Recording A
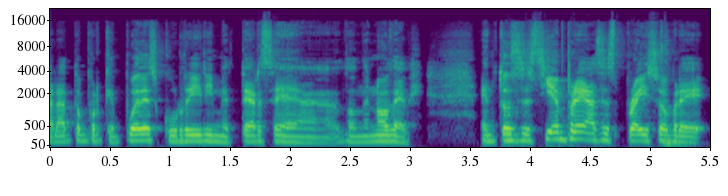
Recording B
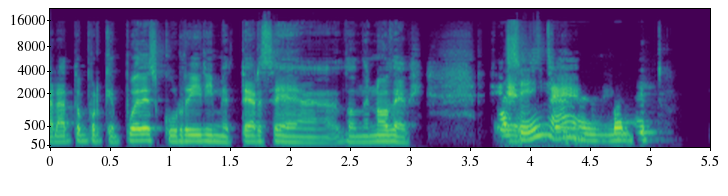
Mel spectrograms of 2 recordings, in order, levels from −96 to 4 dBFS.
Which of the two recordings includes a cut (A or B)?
B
